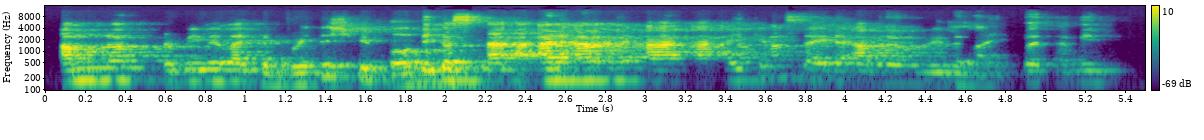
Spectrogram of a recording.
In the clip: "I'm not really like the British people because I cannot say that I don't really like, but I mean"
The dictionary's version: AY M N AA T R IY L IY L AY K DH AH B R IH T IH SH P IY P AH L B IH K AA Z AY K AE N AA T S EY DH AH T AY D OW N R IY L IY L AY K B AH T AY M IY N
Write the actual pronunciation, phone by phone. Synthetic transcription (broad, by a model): AY M N AA T R IY L IY L AY K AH B R IH T IH SH P IY P AH L B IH K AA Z AY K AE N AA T S EY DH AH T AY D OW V R IY L IY L AY K B AH T AY M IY N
